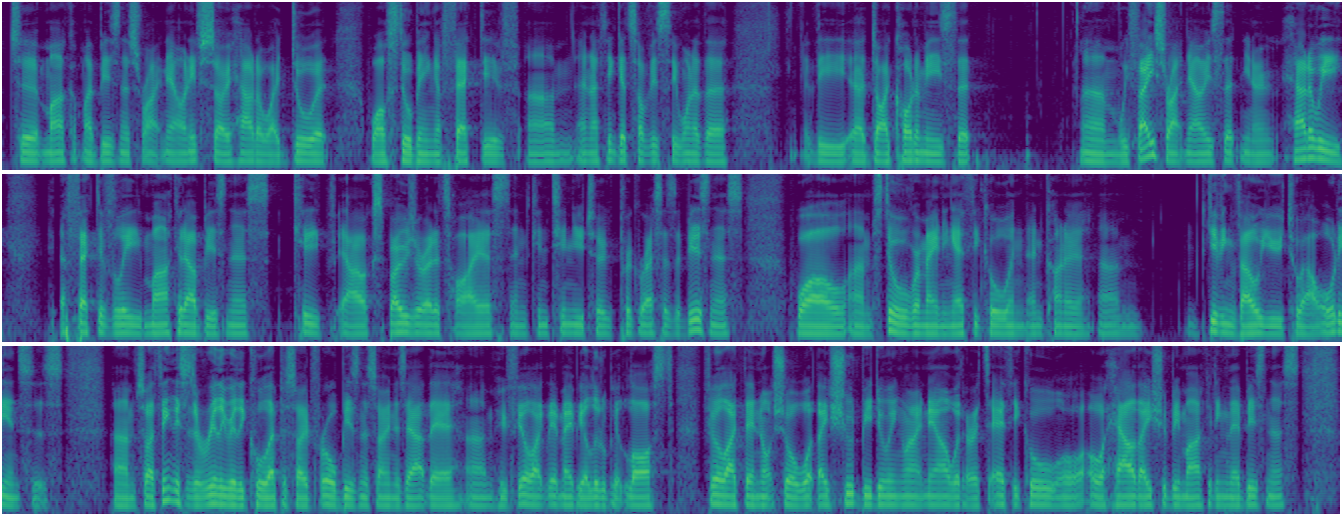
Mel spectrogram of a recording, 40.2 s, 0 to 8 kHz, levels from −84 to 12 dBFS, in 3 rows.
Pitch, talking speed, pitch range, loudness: 105 Hz, 190 wpm, 100-110 Hz, -21 LUFS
